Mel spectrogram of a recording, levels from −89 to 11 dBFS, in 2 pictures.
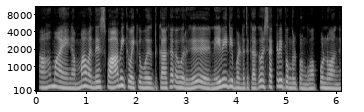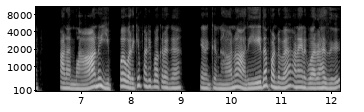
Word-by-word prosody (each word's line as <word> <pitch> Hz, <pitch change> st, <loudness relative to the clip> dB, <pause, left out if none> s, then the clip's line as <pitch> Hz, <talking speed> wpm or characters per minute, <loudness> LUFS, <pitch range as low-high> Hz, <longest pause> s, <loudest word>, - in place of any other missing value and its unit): ஆமா. 240 Hz, +5 st, 0 dB, 0.2 s
எங்க 185 Hz, -1 st, -2 dB
அம்மா 210 Hz, +8 st, 0 dB
வந்து 210 Hz, -1 st, 0 dB
சுவாமிக்கு 225 Hz, +4 st, +4 dB
வைக்கும் 195 Hz, +1 st, -2 dB
போதுக்காக, 190 Hz, +3 st, -1 dB, 0.2 s
1 180 Hz, -3 st, -1 dB, 0.5 s
நெய்வேத்தியம் 235 Hz, +2 st, +2 dB
பண்ணுறதுக்காக, 180 Hz, 0 st, -3 dB
1 235 Hz, -, -3 dB
சர்க்கரை 230 Hz, +3 st, 0 dB
பொங்கல் 185 Hz, -4 st, -2 dB
பொங்குவோம் 170 Hz, -1 st, -4 dB
பண்ணுவாங்க. 175 Hz, -3 st, -1 dB, 0.6 s
ஆனா 180 Hz, -1 st, +1 dB, 0.2 s
நானும், 215 Hz, -, +4 dB
இப்ப 250 Hz, -, -1 dB
வரைக்கும் 210 Hz, +9 st, -2 dB
பண்ணி 240 Hz, -2 st, -2 dB
பாக்குறேங்க. 205 Hz, -5 st, -2 dB, 0.6 s
எனக்கு 180 Hz, -1 st, -4 dB
நானும் 175 Hz, +8 st, +1 dB
அதே 170 Hz, +2 st, -1 dB, 0.2 s
தான் 275 Hz, -1 st, +1 dB
பண்ணுவேன். 200 Hz, +2 st, +1 dB
ஆனா 215 Hz, -1 st, 0 dB
எனக்கு 185 Hz, -2 st, -1 dB
வராது 185 Hz, -1 st, +1 dB
195 Hz, 145 wpm, -23 LUFS, 180-225 Hz, 0.6 s, சுவாமிக்கு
